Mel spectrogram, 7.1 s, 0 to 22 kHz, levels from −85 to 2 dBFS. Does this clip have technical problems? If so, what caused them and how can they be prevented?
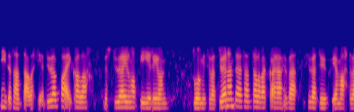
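Yes. Overdone noise removal runs throughout: bands near the estimated noise floor are cut so hard that the background drops and breaks up into twinkling specks. Prevent it by setting the reduction lower and checking quiet passages.

The speech also passes through the Codec 2 vocoder for its whole length. The voice is rebuilt from sine waves using only pitch, voicing, energy and spectral envelope, so it sounds robotic and buzzy and suffers heavy coding damage. The band runs from about 250 Hz to 3.7 kHz, with nothing above 3.8 kHz, which fits Codec 2's top 3.2 kbit/s mode. Prevent it by using a higher-rate waveform codec when the channel permits.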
